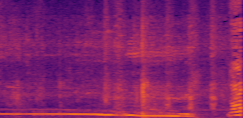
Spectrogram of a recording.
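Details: Pet Alaskan Malamute howling in a long, wavering tone that slowly falls in pitch, with a woman speaking Chinese over part of it and a short rising yelp at the end.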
